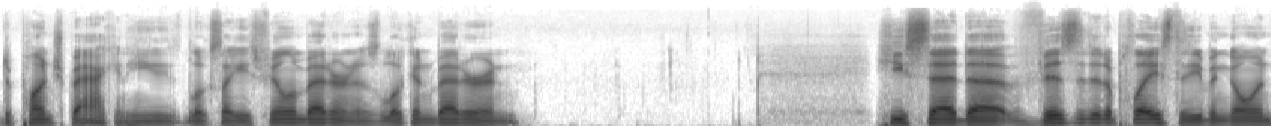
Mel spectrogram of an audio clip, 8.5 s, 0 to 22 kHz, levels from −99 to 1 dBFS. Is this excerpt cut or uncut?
uncut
